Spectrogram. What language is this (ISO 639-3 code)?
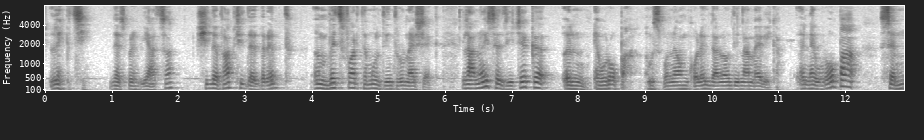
ron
